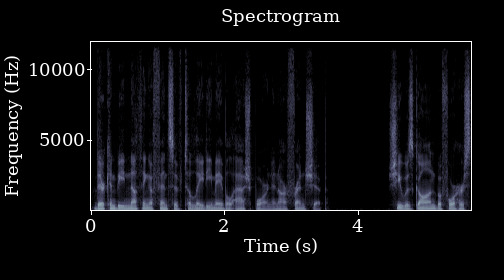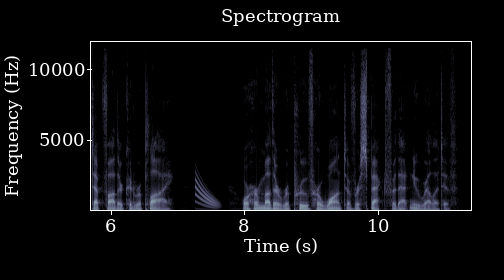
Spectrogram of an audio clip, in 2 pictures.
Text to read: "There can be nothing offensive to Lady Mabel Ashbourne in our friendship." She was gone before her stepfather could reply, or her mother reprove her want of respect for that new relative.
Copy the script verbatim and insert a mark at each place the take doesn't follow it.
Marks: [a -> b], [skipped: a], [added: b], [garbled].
"There can be nothing offensive to Lady Mabel Ashbourne in our friendship." She was gone before her stepfather could reply, or her mother reprove her want of respect for that new relative.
